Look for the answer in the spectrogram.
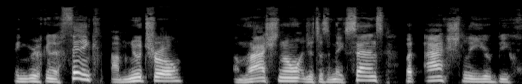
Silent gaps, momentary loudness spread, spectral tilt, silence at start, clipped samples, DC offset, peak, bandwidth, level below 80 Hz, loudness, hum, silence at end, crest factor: none; 8 LU; -5 dB/octave; 0.15 s; under 0.1%; under 0.1%; -2 dBFS; 16 kHz; -54 dBFS; -17 LUFS; none; 0.1 s; 16 dB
